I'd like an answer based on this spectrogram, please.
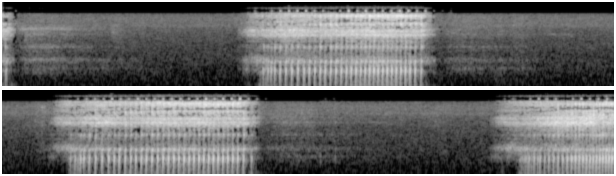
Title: Crazy snoring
